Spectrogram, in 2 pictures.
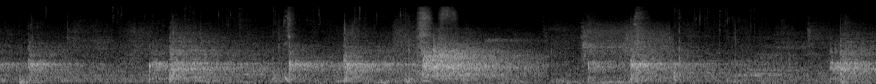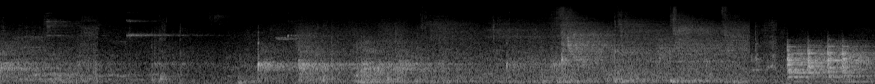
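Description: A squash ball smacks against walls, echoing in a large hall.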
